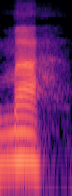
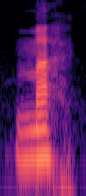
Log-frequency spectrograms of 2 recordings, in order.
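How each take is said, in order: First: "mar" with no k at the end; C final omis. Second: "Marc" closed on a crisp k; C final prononcé. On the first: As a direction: drop the final consonant, leave "mar" open. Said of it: "não digo mar". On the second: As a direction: finish "Marc" with an audible k. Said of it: "mas sim". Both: Shown as a demonstration.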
